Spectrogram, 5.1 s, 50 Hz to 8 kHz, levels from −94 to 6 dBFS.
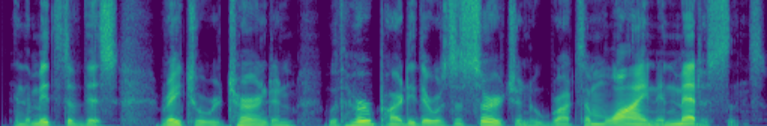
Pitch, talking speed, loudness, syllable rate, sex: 105 Hz, 245 wpm, -20 LUFS, 6.7 syllables/s, male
